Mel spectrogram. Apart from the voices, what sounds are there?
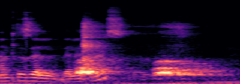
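dog barking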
